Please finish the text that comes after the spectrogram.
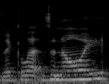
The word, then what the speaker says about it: Nicolette Zanolli: Okay, Nicolette, I just want to ask your first and last name spelling and pronunciation. Okay, my name is Nicolette Zanolli, Nikollette, Zanolli, Zanolli.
